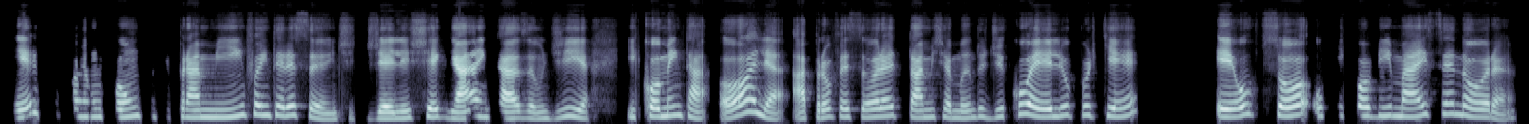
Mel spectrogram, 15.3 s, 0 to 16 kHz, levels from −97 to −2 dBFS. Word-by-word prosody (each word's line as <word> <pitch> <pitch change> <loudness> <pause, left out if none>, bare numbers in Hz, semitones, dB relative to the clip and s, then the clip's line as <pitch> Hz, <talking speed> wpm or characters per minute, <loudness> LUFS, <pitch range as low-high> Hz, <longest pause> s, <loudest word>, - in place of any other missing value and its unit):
Esse 225 +11 +2 0.3
foi 235 -1 -6
um - - -6
ponto 235 +3 -1 0.2
que 210 - -36
para 215 -2 +3
mim 220 +5 -3
foi 295 +1 0
interessante, 265 - -2
de 180 +3 -4
ele 180 +2 +3
chegar 200 -4 +5
em 225 -2 -4
casa 190 -1 +3
um 185 +1 -8
dia 210 +1 -3 0.4
e 225 - -7
comentar, 260 +3 0
olha 360 -5 +2
a 190 - +1
professora 230 +3 -1
tá 210 -2 +3
me 220 +1 -8
chamando 210 +2 -6
de 225 +4 -8
coelho, 260 -2 +2
porque 270 +1 -3 0.8
eu 245 +6 +4
sou 275 +3 +3
o 255 - -7
que 265 - -20
comi 260 -1 -1
mais 250 +3 +1
cenoura, 225 - -2
235 Hz, 135 wpm, -23 LUFS, 210-265 Hz, 0.8 s, chegar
